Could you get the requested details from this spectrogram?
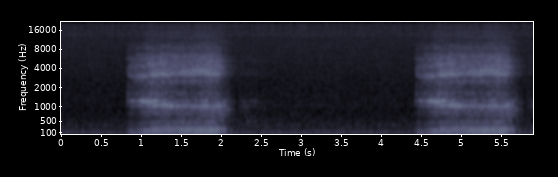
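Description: Two long, loud, buzzing snores about three and a half seconds apart, with quiet pauses between; regular snoring, roughly 17 breaths a minute.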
